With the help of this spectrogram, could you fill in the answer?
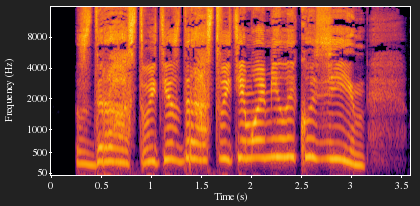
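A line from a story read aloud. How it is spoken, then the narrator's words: Drawn-out tearful exclamation. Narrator (Russian): воскликнула она растянутым и почти слезливым голосом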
